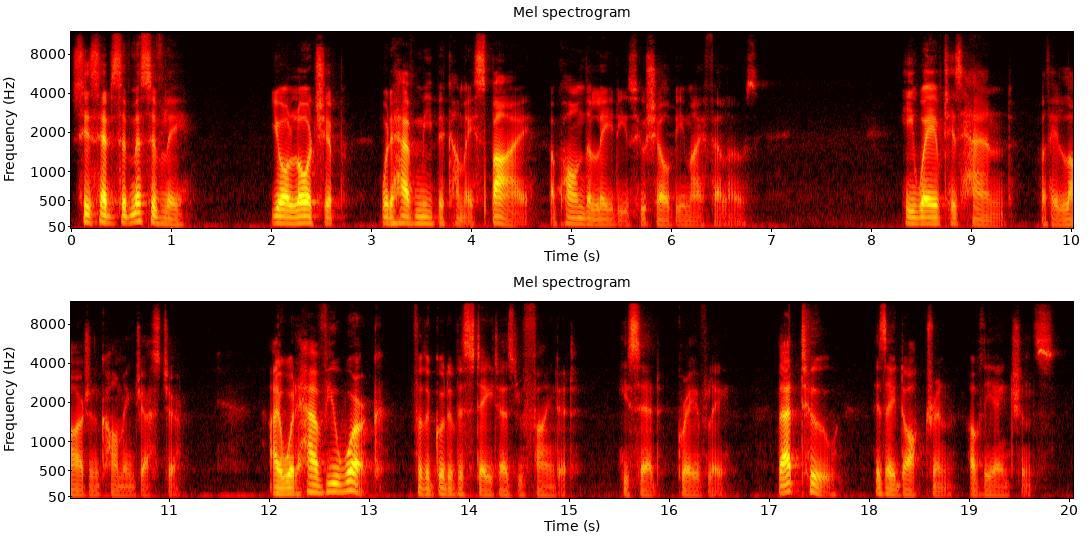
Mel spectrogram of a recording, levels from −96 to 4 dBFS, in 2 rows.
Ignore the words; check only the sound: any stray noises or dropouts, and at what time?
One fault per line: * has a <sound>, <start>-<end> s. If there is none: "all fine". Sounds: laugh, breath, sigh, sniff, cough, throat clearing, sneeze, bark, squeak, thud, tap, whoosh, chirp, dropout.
all fine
